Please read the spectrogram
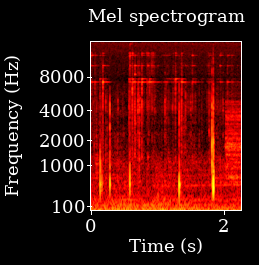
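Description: Car cabin on a rough unpaved road: a steady low road rumble with several short, sharp knocks and rattles at uneven gaps as the car bumps over the potholed surface.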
